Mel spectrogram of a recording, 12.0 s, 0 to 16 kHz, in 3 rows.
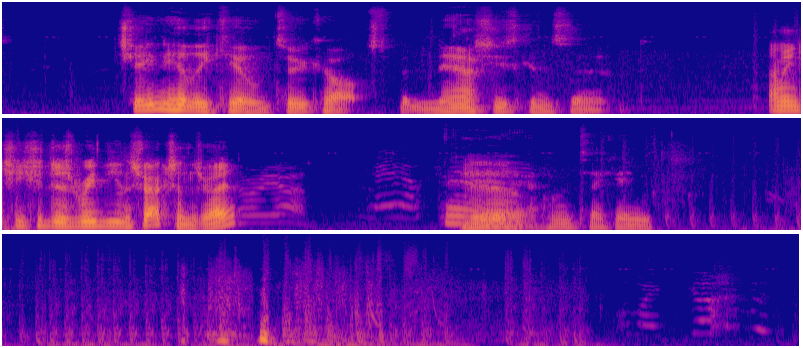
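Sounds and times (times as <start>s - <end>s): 
speech: 0.6s - 3.2s, 3.8s - 5.3s, 6.2s - 7.5s, 9.0s - 9.6s
video game machine gun fire: 7.3s - 11.0s.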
